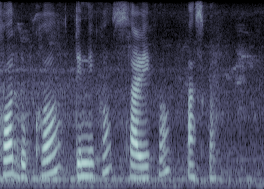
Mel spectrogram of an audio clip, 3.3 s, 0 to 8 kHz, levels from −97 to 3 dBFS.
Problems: constant background noise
